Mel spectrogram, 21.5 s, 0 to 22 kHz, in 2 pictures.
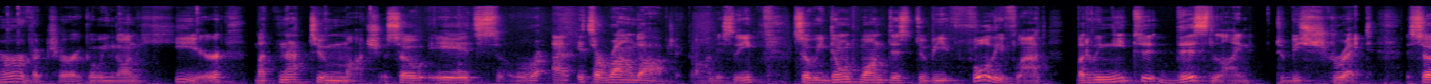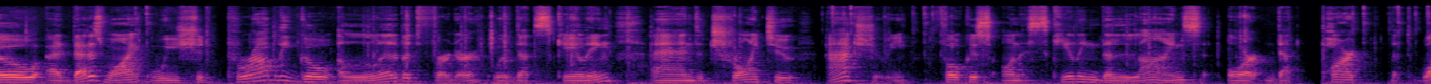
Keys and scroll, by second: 13.6 ctrl+alt+z, 14.7 ctrl+alt+z, 16.1 typing, 17.2 2, 19.9 alt+4.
